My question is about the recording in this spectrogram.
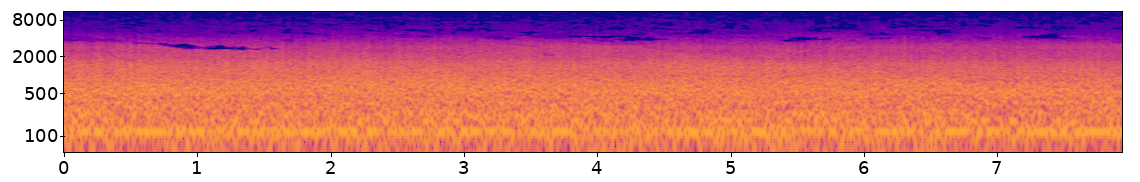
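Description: Cessna 182RG's six-cylinder Lycoming O-540 engine and propeller in cruise flight: a loud, steady low drone with a constant rush of wind over it.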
